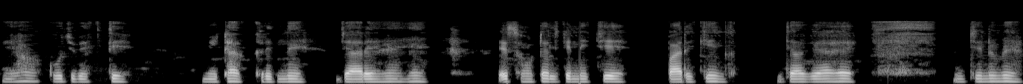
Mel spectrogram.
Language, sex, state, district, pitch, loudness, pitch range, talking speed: Hindi, male, Chhattisgarh, Raigarh, 130 Hz, -20 LUFS, 125-135 Hz, 95 wpm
